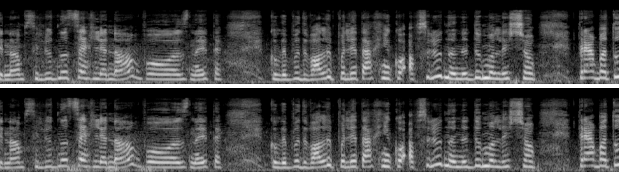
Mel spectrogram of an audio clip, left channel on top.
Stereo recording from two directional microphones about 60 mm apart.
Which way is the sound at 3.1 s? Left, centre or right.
Centre.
